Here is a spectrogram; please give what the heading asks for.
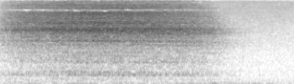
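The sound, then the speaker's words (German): A deep breath taken during a guided meditation: one long, airy hiss that holds steady for over a second, then fades away, heard alone without talk. “Und zum Abschluss nimm noch einen tiefen Atemzug”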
